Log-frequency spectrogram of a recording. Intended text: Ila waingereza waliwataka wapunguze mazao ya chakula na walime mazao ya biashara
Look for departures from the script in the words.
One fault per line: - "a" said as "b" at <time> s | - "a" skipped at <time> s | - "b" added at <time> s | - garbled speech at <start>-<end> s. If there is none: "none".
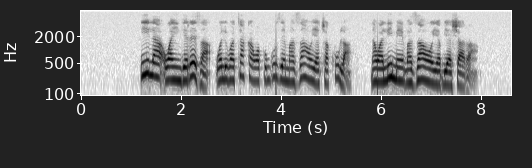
none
